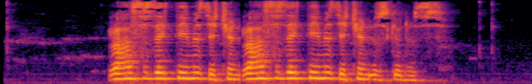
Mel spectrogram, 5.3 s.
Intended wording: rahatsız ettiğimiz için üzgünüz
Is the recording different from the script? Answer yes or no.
yes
